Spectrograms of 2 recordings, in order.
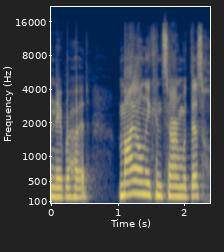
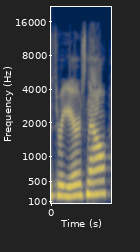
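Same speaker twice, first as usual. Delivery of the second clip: ordinary talk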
